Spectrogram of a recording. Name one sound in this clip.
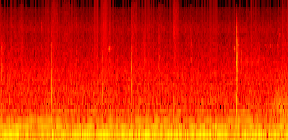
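Footsteps clank slowly on metal stairs.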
